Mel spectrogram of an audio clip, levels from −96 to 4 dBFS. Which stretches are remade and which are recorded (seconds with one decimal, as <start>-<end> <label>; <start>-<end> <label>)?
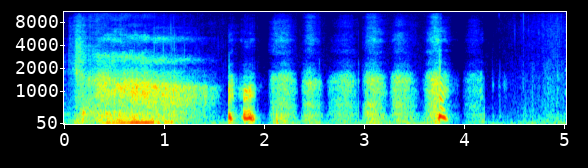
0.0-0.9 remade; 0.9-5.0 recorded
